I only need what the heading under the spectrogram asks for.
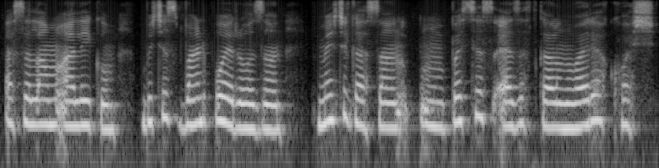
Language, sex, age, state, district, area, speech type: Kashmiri, female, 30-45, Jammu and Kashmir, Bandipora, rural, spontaneous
